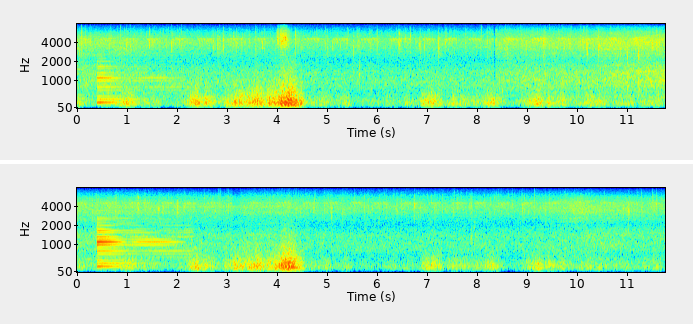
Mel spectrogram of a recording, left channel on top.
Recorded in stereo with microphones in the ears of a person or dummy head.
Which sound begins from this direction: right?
A piano, at 0.4 s.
